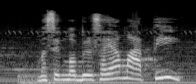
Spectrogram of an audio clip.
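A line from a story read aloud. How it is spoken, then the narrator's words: Exclaiming. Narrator (Indonesian): serunya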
